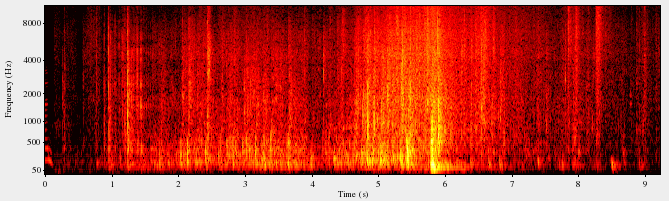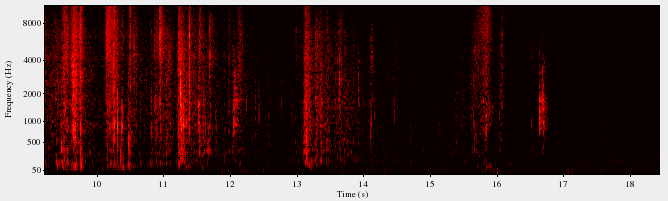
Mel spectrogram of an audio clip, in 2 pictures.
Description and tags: tree-falling-down-in-forrest
My father needed to cut a tree down in the back woods of his house so I took the opportunity to record the sound it made as it plumeted to the ground, and crashed among the other trees
Equipment used
AT875r mic plugged into a Zoom H4N with a blimp to shield from wind
Stay awesome guys!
